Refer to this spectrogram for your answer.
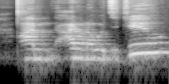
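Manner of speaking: ordinary talk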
